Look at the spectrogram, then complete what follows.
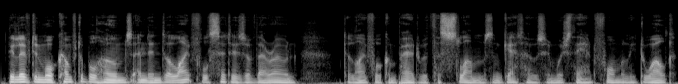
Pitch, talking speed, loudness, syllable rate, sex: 90 Hz, 220 wpm, -20 LUFS, 6.7 syllables/s, male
